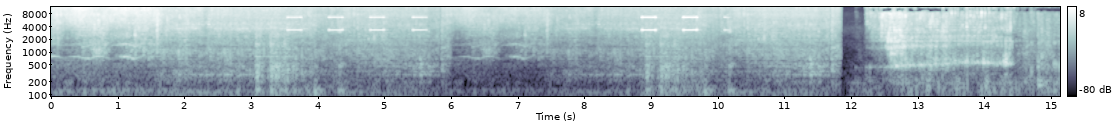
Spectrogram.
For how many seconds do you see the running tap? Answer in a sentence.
The running tap can be heard for 15 seconds in total.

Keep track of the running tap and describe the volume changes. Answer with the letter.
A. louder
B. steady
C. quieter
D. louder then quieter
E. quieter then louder
E.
